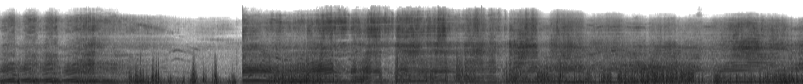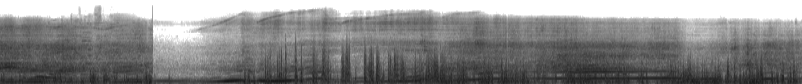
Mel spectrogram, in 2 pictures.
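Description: Drift cars' engines revving hard, their pitch swinging up and down again and again as the cars slide sideways through the corners with the rear tyres spinning. There is a short lull about two-thirds of the way through, and near the end an engine is held at high revs.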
